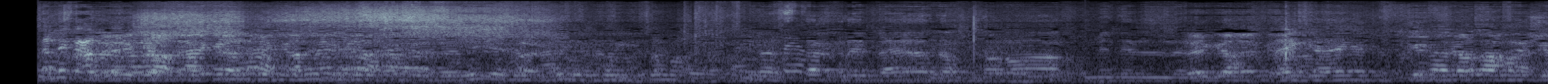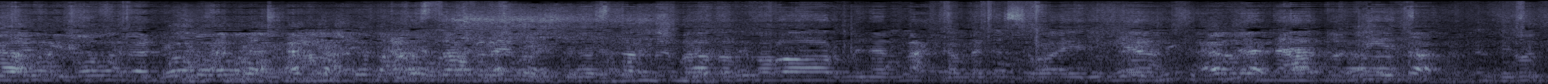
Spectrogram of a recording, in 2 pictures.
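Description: A middle-aged man speaks firmly into microphones close by.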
